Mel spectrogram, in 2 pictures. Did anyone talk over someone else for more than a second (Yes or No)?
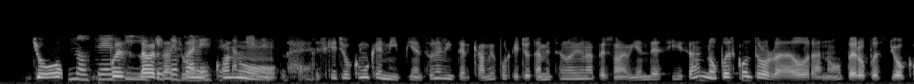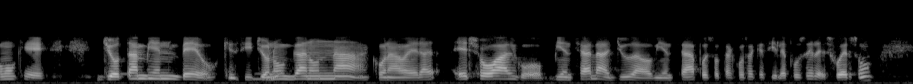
Yes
